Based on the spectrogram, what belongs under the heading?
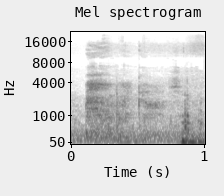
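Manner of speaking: breathy unvoiced whisper. Real, not acted. Tarot reader reacting to herself, whispering. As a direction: whisper it to yourself. Whispering while handling cards.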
